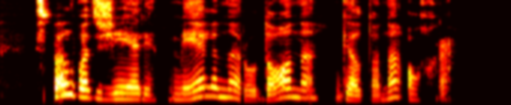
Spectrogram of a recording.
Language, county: Lithuanian, Vilnius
